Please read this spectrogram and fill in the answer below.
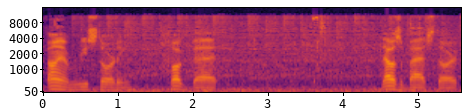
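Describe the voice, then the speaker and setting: A man's voice: medium pitch, fairly even intonation, takes it slowly, soft background music. A man streaming a video game, reacting casually in blunt, curt, profane bursts.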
